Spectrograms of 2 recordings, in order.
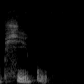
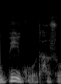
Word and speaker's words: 辟谷: 然后现在豪克他说，刚才听了最新一期科学边缘，彩云会说辟谷，开始我听成了屁股，他觉得很有意思。我说我也是，其实呢。有的时候我猛一眼看到这两个字呢，我也会读成屁股。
